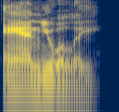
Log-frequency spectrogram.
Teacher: this word has four syllables and the stress is on the first syllable a n n u a l l y the second syllable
